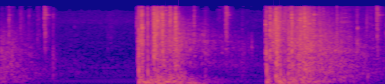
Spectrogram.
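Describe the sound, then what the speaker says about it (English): Two loud, close shotgun blasts about a second apart in Teardown, each a sharp boom with a decaying tail, fired against quiet background sound. "Can we actually just pop it open with a shotgun?"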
